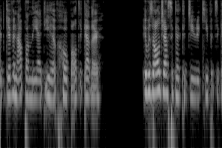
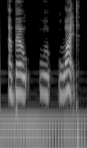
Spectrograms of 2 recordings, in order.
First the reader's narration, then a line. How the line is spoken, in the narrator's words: Jack stuttered again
